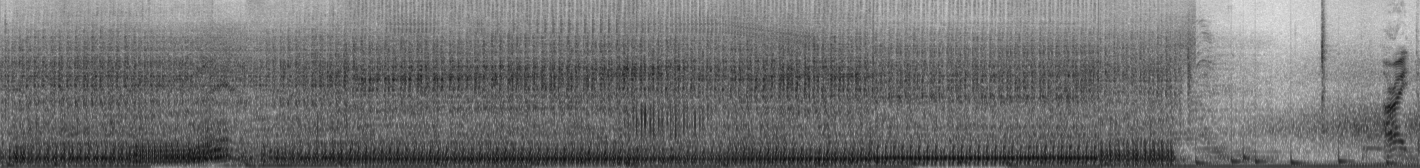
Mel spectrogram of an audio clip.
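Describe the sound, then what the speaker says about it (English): A motorcycle engine idles steadily with a low, even rumble, loud and close, briefly revving near the start before settling, then dropping off near the end. "Now we're gonna turn on the bike and we're gonna make sure that the engine sounds good"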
